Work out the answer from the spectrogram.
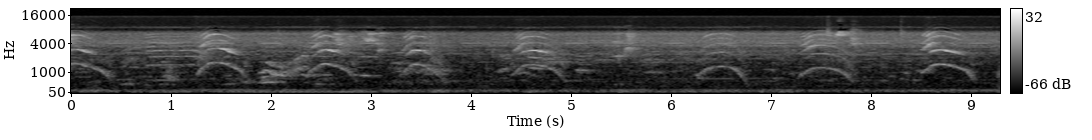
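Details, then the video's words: Wrestling kittens give roughly ten thin, high arched mews in bursts of two or three, separated by short pauses, over a quiet low hum. "anak kucing lucu, gulat"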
